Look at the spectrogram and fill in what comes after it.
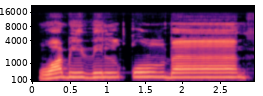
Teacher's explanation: کو گونا نہیں ہوگا، قوف کو را کے سامنے لائیں گے، قوف کو موٹا ادا کریں گے، را کو موٹا ادا کریں گے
